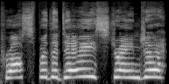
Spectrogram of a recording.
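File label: Ambient Male Brisk, Dialog; Duviri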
